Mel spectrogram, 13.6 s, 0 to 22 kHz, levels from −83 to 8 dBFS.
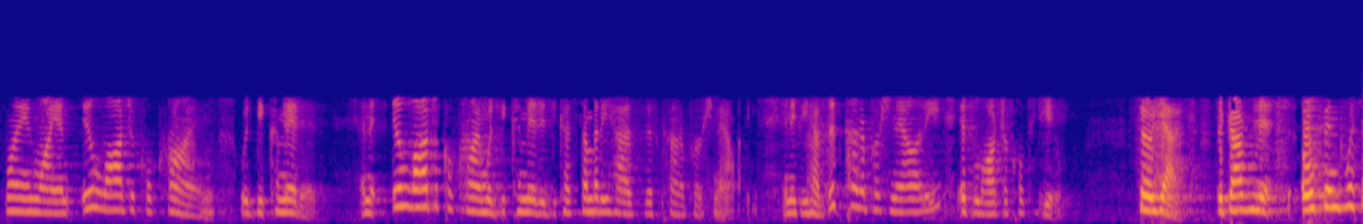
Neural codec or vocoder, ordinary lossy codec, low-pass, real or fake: none; AAC, 16 kbps; 3.6 kHz; real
